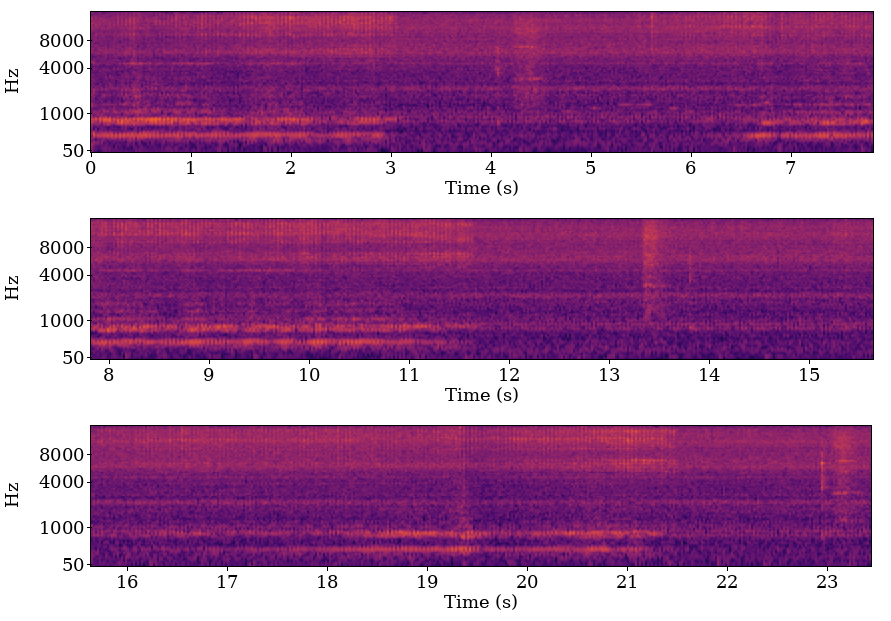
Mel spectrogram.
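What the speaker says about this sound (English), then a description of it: "We're going to re-sand this one anyway." A woodturning lathe hums steadily as a hybrid resin shaving brush is re-sanded on it, with rising and falling rasping passes of sandpaper in long strokes and pauses, no talking.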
